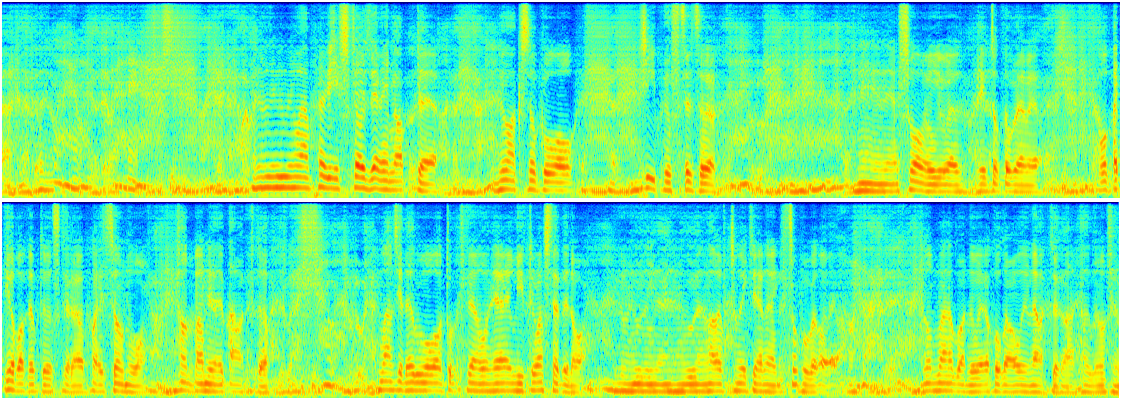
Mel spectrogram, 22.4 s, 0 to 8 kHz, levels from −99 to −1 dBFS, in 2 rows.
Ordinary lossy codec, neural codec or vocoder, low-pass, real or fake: none; codec, 16 kHz, 0.5 kbps, FreqCodec, larger model; none; fake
